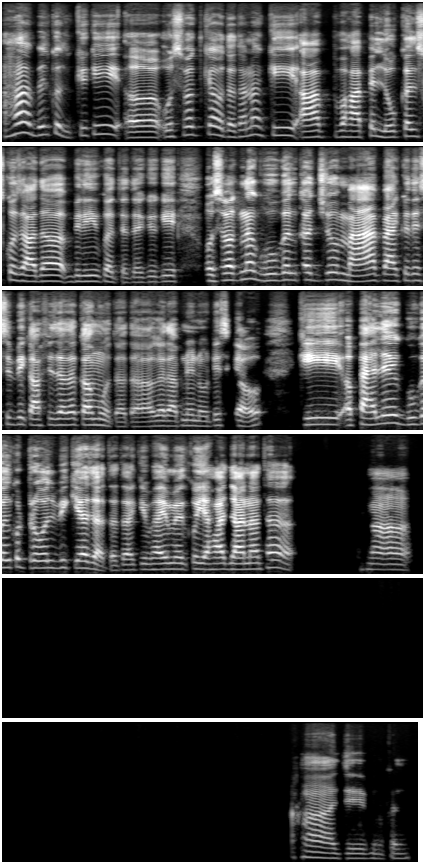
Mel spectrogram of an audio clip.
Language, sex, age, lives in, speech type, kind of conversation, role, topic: Hindi, male, 18-19, India, conversation, podcast, guest, Apni language ya accent badalna pada toh kaisa feel hua?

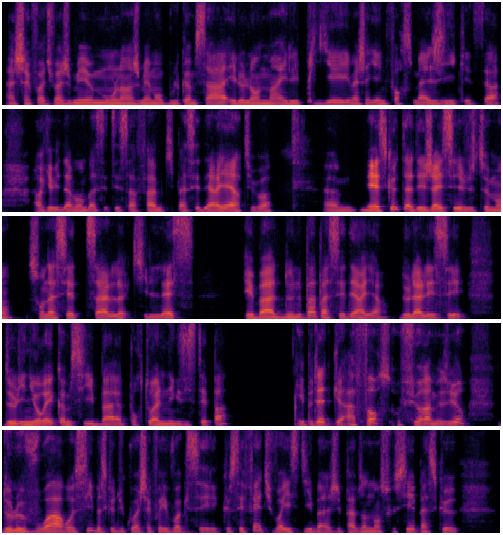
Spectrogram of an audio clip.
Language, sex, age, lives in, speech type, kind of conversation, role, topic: French, male, 25-29, France, conversation, advice, advisor, Comment puis-je déléguer efficacement mes tâches quotidiennes répétitives ?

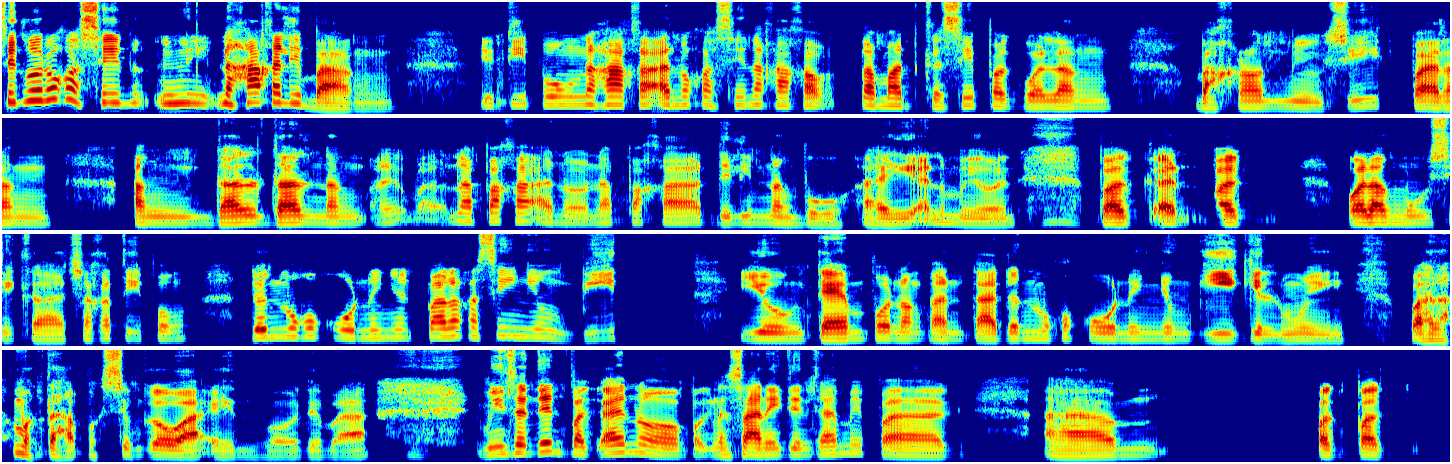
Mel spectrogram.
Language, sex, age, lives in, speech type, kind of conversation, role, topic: Filipino, male, 30-34, Philippines, conversation, podcast, guest, Ano ang unang album o teyp na naaalala mong binili o hiniram?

